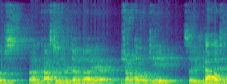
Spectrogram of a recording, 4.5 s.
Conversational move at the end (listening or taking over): listening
